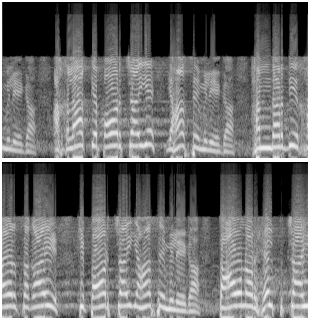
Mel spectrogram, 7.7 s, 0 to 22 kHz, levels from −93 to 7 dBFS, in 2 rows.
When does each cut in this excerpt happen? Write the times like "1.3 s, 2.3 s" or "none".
none

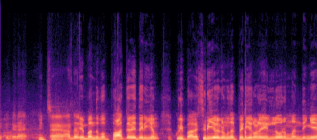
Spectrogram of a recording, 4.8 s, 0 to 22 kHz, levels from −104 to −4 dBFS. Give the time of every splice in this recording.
1.2 s

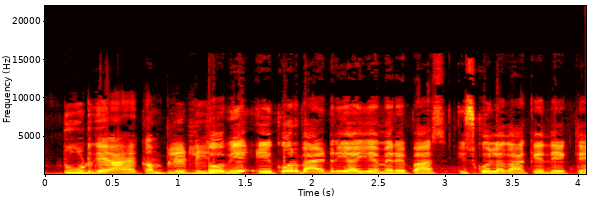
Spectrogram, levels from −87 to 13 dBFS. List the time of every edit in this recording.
1.2 s

